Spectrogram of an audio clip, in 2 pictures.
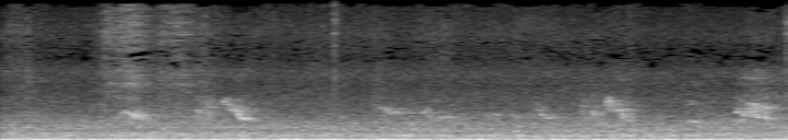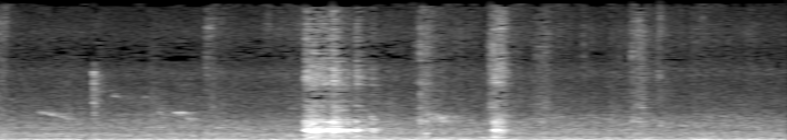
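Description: Short falling bird chirps, repeated irregularly, over a steady low hum, while soaked soya chunks are squeezed out by hand in a steel bowl. A sharper knock about five and a half seconds in, and a smaller one just after, as squeezed chunks go onto a steel plate.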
